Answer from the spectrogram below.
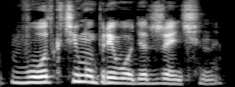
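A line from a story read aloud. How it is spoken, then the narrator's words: Summing up. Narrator (Russian): подытожил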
